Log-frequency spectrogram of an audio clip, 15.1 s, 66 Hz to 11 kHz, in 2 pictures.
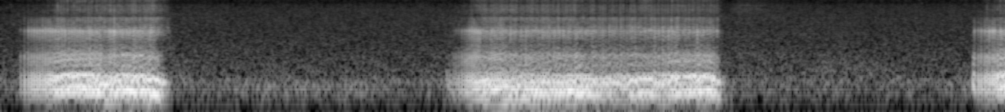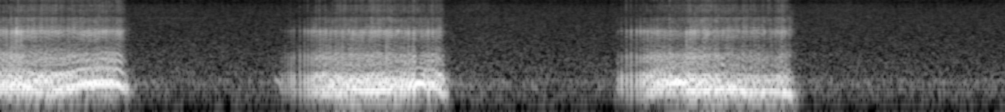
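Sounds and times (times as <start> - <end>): cat snoring: 0.1 - 1.3, 3.4 - 5.4, 7.3 - 8.6, 9.6 - 11.0, 12.2 - 13.6.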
